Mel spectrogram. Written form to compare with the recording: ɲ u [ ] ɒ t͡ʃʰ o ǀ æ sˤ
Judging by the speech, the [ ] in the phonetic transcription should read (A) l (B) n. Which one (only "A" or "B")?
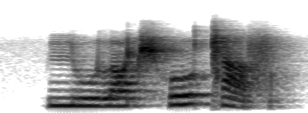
A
